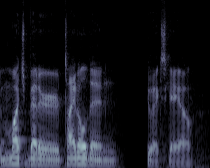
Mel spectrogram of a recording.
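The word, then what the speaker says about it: 2XKO: it 2K 2 2x 2x KO 2x KO 2 times KO that is no it's actually pronounced 2x KO not like two yeah yeah I yeah I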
